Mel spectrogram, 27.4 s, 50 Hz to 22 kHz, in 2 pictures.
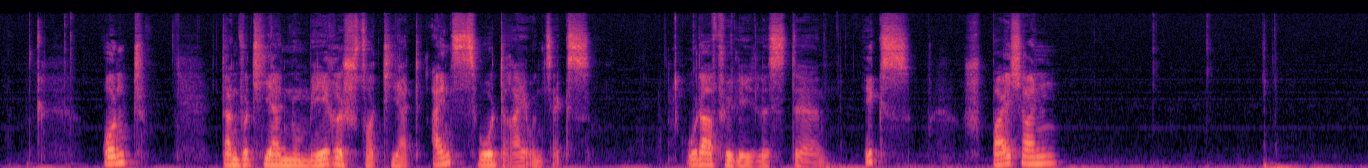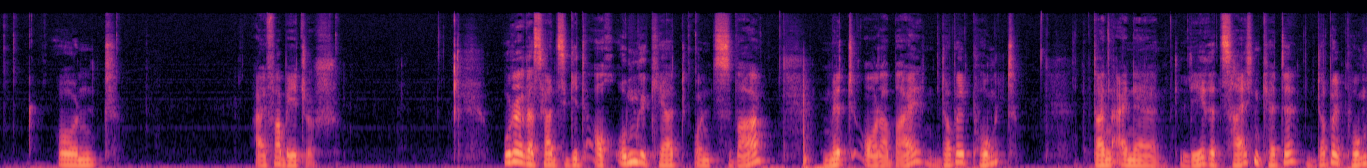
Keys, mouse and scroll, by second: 0.7 click, 7.0 click, 8.3 y, 9.0 click, 11.8 click, 12.7 x, 13.8 click, 14.8 click, 17.1 click, 20.6 click, 23.1 shift+., 26.9-27.3 typing.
